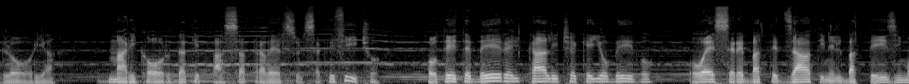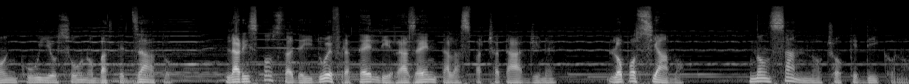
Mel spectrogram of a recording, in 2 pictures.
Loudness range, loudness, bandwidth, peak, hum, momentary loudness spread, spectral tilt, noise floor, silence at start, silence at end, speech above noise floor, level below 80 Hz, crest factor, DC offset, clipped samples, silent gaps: 4 LU; -23 LUFS; 16 kHz; -2 dBFS; none; 14 LU; -5.5 dB/octave; -43 dBFS; 0 s; 0 s; 20 dB; -44 dBFS; 22 dB; under 0.1%; under 0.1%; none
